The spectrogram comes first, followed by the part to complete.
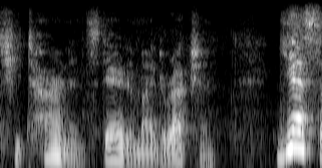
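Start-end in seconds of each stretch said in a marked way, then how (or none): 2.0-2.4 high, loud eager yes; excited cry. A narrator's reading. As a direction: cry out with delight. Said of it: "I cried excitedly".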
